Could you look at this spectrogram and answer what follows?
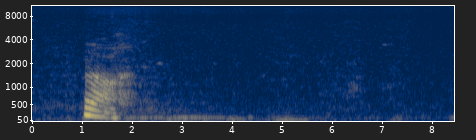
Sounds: Sigh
